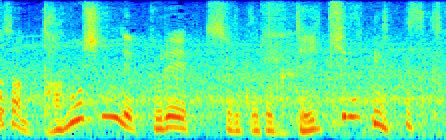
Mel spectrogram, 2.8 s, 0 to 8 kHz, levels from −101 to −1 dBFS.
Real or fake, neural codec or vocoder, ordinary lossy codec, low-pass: real; none; none; none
